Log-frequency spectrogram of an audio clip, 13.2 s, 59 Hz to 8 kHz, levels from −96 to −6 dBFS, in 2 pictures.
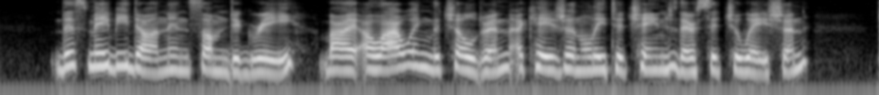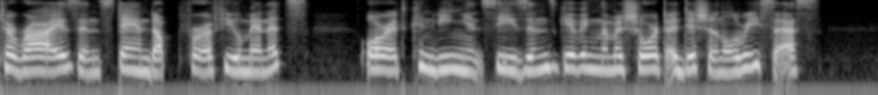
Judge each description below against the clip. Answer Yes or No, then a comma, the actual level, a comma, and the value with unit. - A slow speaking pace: No, average, 160 wpm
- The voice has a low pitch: No, high, 215 Hz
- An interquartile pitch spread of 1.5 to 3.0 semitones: Yes, narrow, 2.5 semitones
